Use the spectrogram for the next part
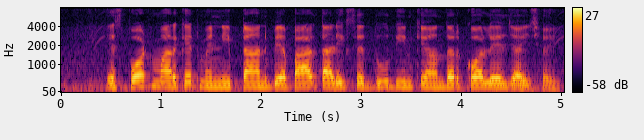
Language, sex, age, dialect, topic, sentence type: Magahi, male, 25-30, Western, banking, statement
